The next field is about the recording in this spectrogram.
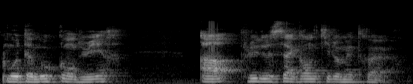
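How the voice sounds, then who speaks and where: Male teacher, mid-pitched, patient and repetitive; a dull, roomy recording. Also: flat delivery, slow pace. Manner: patient, repetitive explaining with restarts. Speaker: English teacher. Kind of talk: recorded remote lesson.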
